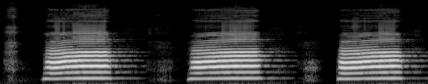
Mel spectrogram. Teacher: جب ہا کو ہم ادا کریں گے نا تو حلق میں سے ایک ہوا کی سی نکلے گی. کس طرح سے, ہوا کی سی, ہا ہا.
